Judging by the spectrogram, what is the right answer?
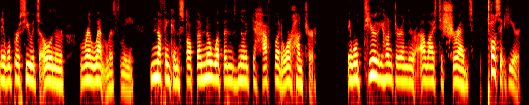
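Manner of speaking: plain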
